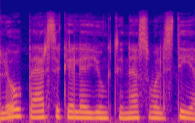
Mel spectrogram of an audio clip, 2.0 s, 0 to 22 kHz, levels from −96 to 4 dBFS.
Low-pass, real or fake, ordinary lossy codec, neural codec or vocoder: 14.4 kHz; real; Opus, 64 kbps; none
